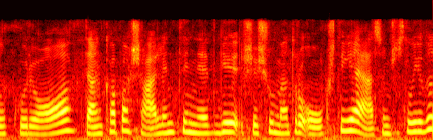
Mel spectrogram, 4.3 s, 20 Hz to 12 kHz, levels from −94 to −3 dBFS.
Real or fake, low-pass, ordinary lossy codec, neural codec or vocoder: fake; 7.2 kHz; AAC, 48 kbps; codec, 16 kHz, 4.8 kbps, FACodec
